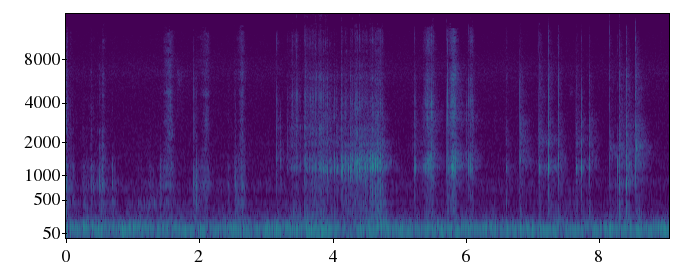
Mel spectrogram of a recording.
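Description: Long nails scratch and tap on the coated-canvas strap and rubber sole edge of a Gucci slide sandal. Quick bright clicks and dry rasping strokes sit over a steady low hum. A denser stretch of scratching builds in the middle before the taps return.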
